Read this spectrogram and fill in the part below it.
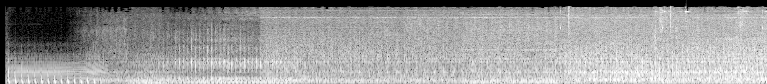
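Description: A helicopter's rotor thumps close by.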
